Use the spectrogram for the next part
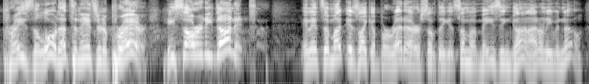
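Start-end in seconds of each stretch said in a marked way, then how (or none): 0.0-3.4 rising, louder mock praise; hammed-up joy, climbing higher; excited praise. Pastor thanking God for the gun, mock excited. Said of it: "I was like".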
